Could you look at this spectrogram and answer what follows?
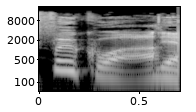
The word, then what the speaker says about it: Fuqua: How did you guys pronounce that? – I said Antoine Fuqua. – It's Fuqua.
